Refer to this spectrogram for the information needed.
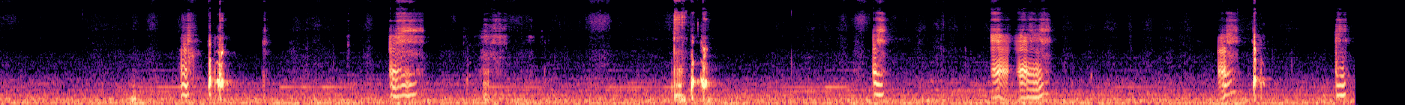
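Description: About six abrupt, brief throaty bursts at irregular intervals over soft background music, a run of hiccups.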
